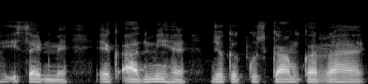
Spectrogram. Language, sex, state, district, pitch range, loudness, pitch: Hindi, male, Jharkhand, Ranchi, 110-120 Hz, -18 LUFS, 115 Hz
